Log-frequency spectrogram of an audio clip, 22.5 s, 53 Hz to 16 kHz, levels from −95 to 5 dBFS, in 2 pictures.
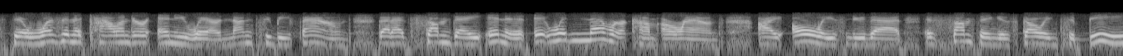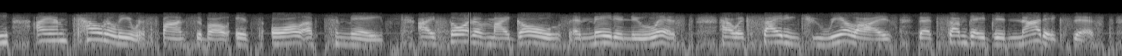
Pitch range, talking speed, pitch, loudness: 170-220 Hz, 150 wpm, 190 Hz, -24 LUFS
